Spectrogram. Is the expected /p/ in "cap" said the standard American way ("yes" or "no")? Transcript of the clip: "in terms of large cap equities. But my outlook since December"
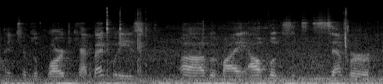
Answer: no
